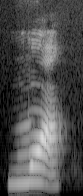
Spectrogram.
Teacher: So the OI in French makes a wa sound, like in water or wax.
